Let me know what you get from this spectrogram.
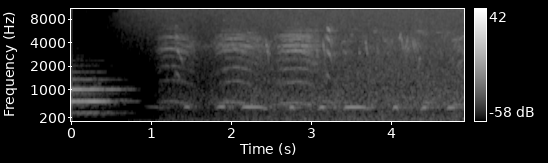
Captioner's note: birds chirping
